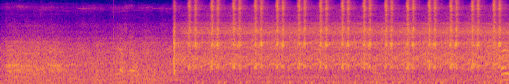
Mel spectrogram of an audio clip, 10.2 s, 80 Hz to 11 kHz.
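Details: Kubota Z751 diesel engine that is hard to start; steady cranking at a little over two beats per second that never catches or fires.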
